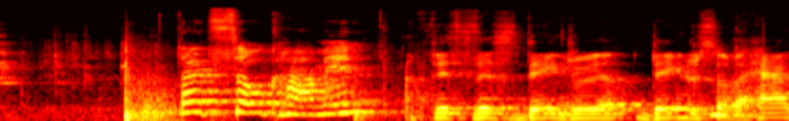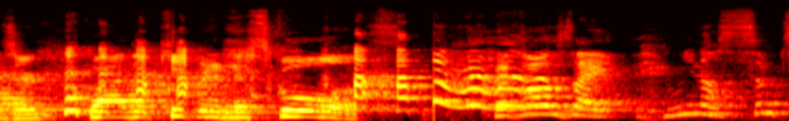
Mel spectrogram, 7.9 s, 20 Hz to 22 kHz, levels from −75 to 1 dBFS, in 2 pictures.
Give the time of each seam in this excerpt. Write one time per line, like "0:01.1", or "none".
0:06.0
